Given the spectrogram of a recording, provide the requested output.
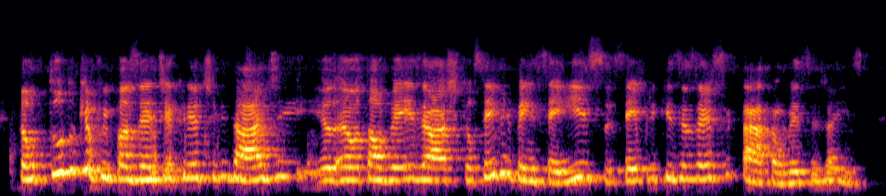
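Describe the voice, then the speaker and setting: Very fast speech with hardly any pauses, ordinary pitch variation and audible room echo. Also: woman, high pitch for a woman. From Paraná interior, Brazil. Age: 30s. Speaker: entrepreneur and real estate broker. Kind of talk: interview.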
